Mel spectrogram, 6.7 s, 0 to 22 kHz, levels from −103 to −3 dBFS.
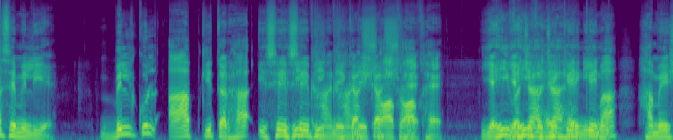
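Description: A speech clip with a doubled audio track from 2.81 to 6.09 s, right after "بالکل آپ کی طرح": a same-level copy trails by about a fifth of a second, likely from a second, slower capture path.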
